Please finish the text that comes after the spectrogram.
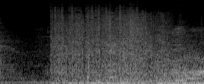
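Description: Sustained gunfire from a Lieutenant Gutsy robot and other enemies inside a factory in Fallout 4's Far Harbor add-on, a dense continuous burst starting abruptly after a quiet half-second and staying loud to the end.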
